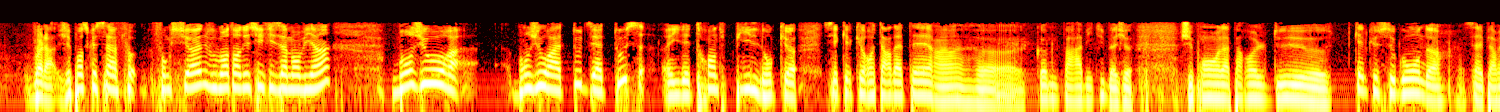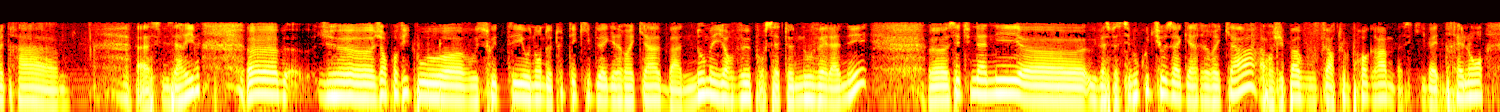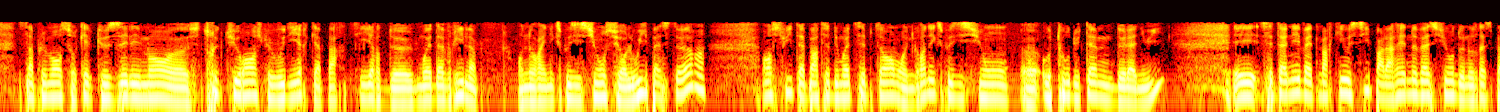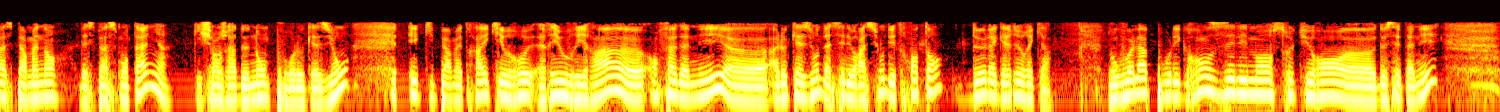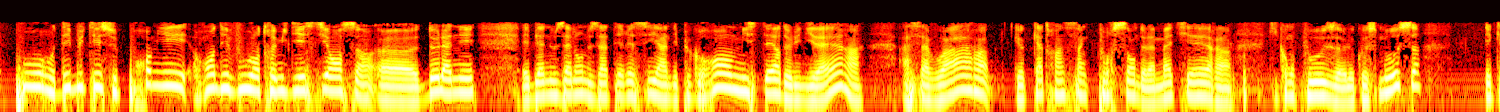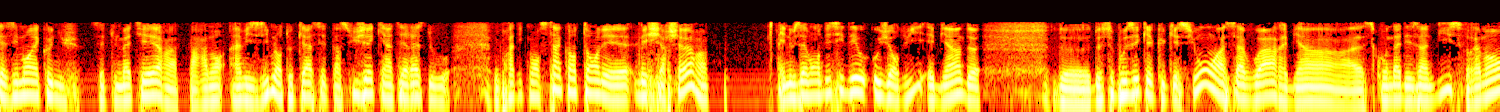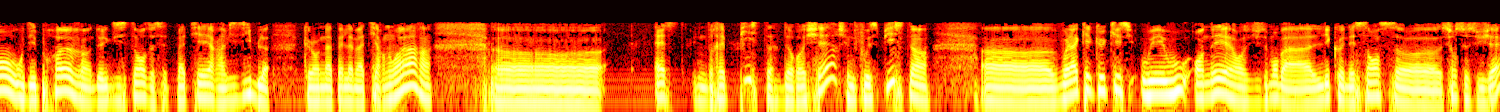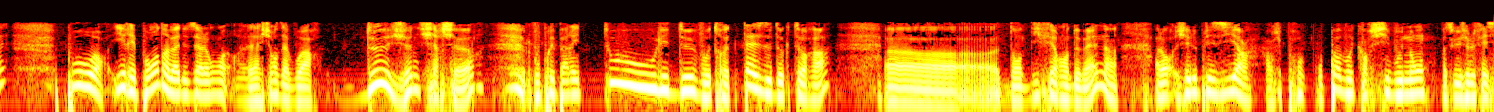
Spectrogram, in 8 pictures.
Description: Une fois par mois, à la Galerie Eurêka, venez rencontrer des spécialistes, poser vos questions et débattre avec eux lors des rendez-vous « Entre midi & science ».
